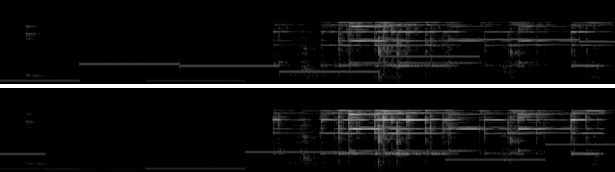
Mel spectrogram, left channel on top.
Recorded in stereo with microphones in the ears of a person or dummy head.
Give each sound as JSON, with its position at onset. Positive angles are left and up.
{"t": 0.3, "sound": "a cowbell", "side_deg": 25, "distance_m": 6.5}
{"t": 2.7, "sound": "a chime", "side_deg": -45, "distance_m": 2.0}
